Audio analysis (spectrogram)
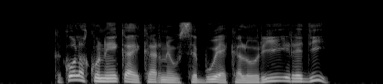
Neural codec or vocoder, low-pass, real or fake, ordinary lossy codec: none; 7.2 kHz; real; none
